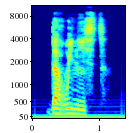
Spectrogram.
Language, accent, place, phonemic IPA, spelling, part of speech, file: French, France, Lyon, /da.ʁwi.nist/, darwiniste, adjective, LL-Q150 (fra)-darwiniste.wav
- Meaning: Darwinist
